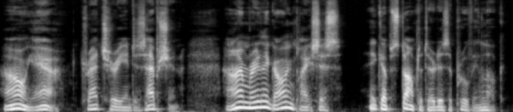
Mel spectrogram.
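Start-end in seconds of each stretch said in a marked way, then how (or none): 0.0-4.3 sarcastic. Acted. Sarcastic self-mockery.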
